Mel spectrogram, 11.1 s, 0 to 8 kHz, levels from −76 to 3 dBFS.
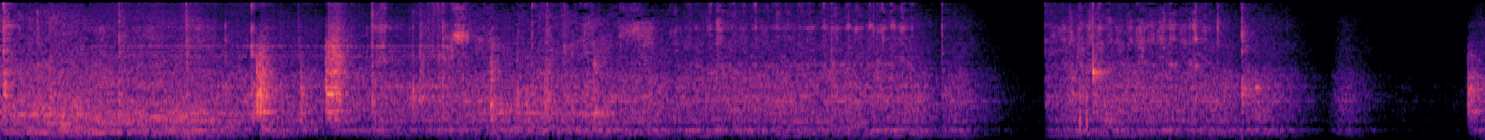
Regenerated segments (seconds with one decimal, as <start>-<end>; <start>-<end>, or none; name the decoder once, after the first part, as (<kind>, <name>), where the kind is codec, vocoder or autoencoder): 0.7-3.4 (codec, DAC)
